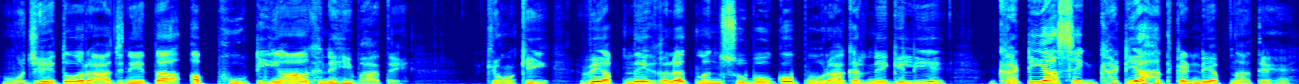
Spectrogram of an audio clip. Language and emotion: Hindi, disgusted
